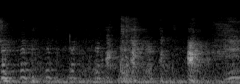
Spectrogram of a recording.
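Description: A man laughing in short bursts, the loudest one near the end.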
